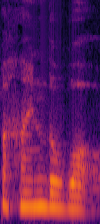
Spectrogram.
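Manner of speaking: plain reading voice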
